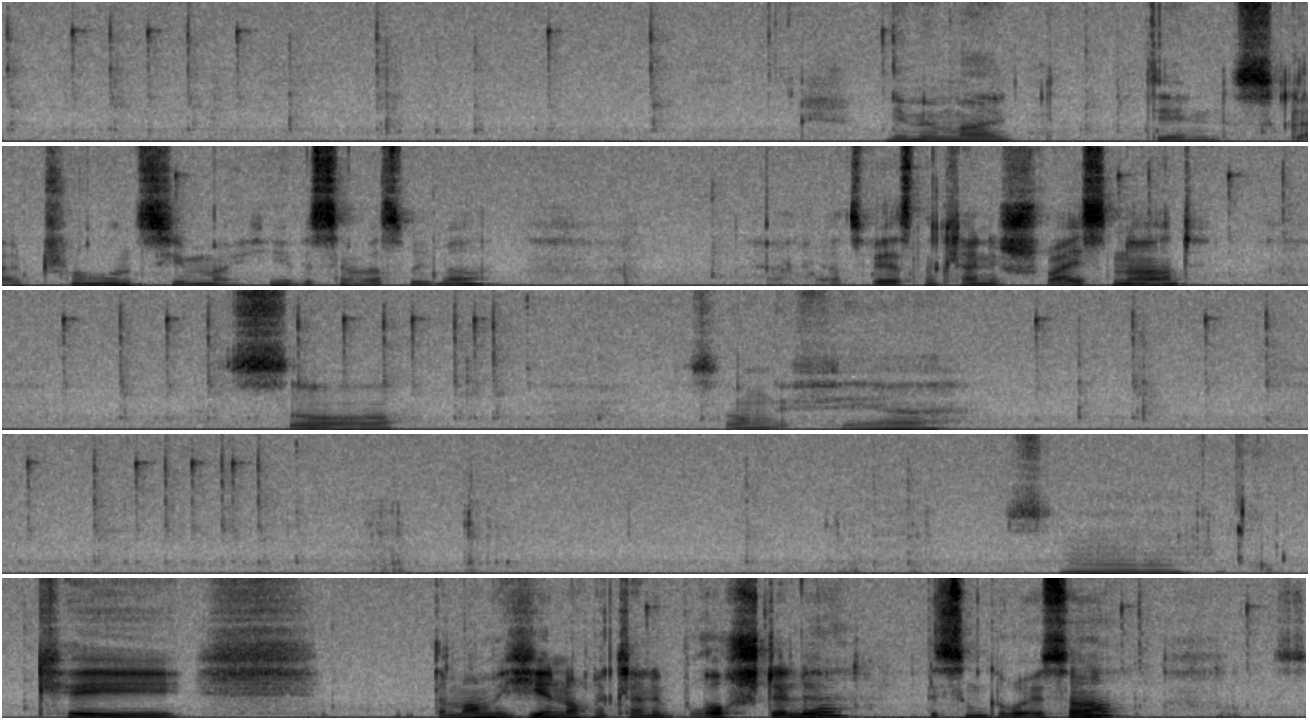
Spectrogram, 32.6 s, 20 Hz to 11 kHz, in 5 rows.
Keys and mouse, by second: 0.3 click, 0.7 click, 1.2 click, 2.1 middle click, 2.7 click, 4.4 click, 4.8 middle click, 5.8 middle click, 6.6 middle click, 7.4-8.4 drag, 8.7-10.1 middle drag, 10.9 middle click, 12.1 click, 12.6 click, 13.4 click, 13.9 click, 14.3 click, 14.8 click, 15.1 click, 15.4 click, 16.0 middle click, 18.2 click, 19.1 click, 19.7 click, 20.3 click, 20.5 click, 20.7 click, 21.5 shift+click, 22.1-23.3 middle drag, 23.9 shift+click, 25.8 middle click, 27.8 shift+click, 29.3 ctrl+click, 32.4-32.6 ctrl+drag.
